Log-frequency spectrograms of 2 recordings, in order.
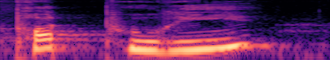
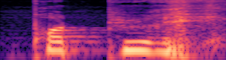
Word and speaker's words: Potpourri: Dass ich aus Potpourri Potpüree gemacht habe.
